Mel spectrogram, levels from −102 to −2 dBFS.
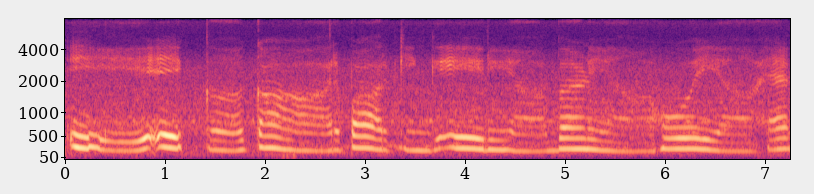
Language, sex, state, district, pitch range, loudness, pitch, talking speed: Punjabi, female, Punjab, Kapurthala, 190-230 Hz, -17 LUFS, 210 Hz, 65 wpm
